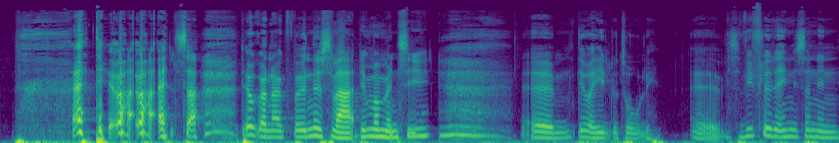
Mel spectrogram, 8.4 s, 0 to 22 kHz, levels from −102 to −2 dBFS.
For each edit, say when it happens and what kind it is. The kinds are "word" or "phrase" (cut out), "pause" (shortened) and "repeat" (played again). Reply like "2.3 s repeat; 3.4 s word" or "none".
1.3 s repeat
